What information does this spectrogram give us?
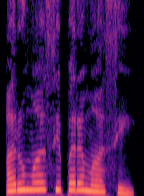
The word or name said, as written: ಅರಮಾಸಿಪರಮಾಸಿ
